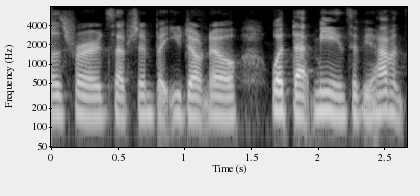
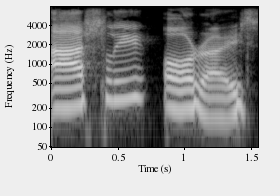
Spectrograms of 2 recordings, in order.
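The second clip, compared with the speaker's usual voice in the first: put-on thick Irish accent; 2 semitones higher than usual. Retelling a scene with Coughlin, imitating Coughlin's thick Irish accent. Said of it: "He has a thick Irish accent".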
